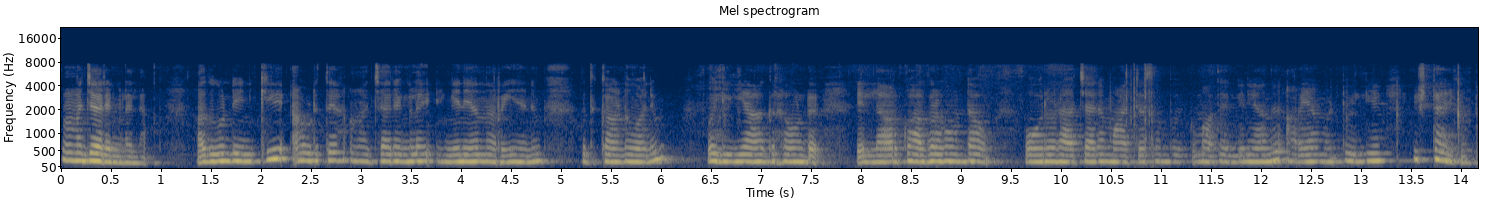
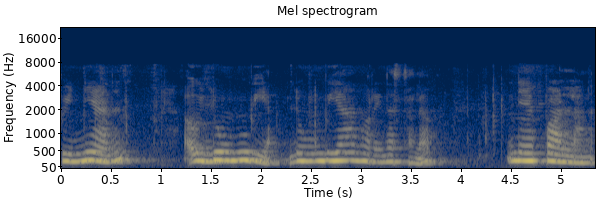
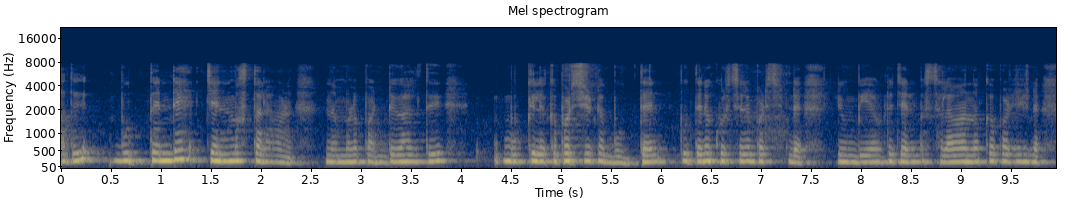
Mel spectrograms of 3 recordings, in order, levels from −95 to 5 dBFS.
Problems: low volume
